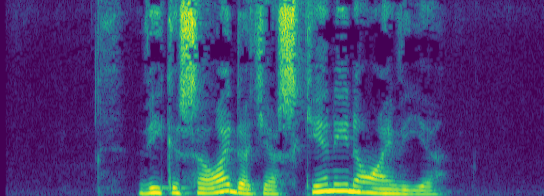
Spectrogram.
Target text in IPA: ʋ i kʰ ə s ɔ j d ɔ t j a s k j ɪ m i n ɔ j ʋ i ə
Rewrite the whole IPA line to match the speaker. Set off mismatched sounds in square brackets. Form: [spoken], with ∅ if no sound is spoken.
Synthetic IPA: ʋ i [k] ə s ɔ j d ɔ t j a s k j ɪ [n] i n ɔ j ʋ i ə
